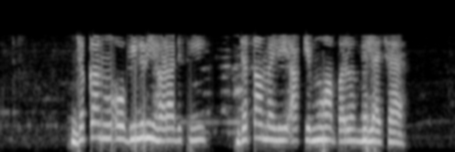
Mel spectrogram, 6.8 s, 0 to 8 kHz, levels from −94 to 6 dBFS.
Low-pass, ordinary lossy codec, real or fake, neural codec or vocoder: 7.2 kHz; AAC, 16 kbps; real; none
